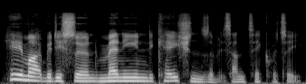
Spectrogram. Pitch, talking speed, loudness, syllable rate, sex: 150 Hz, 175 wpm, -16 LUFS, 6.4 syllables/s, male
